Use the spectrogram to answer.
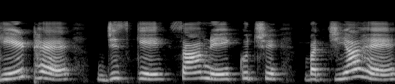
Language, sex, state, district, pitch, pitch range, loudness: Hindi, female, Chhattisgarh, Bilaspur, 250 Hz, 240-280 Hz, -17 LUFS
